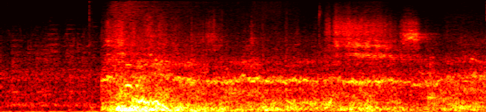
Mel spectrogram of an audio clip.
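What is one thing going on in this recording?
Magic blasts rumble and crackle in a battle.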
